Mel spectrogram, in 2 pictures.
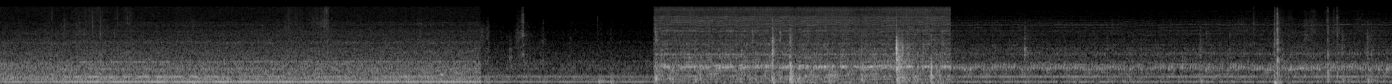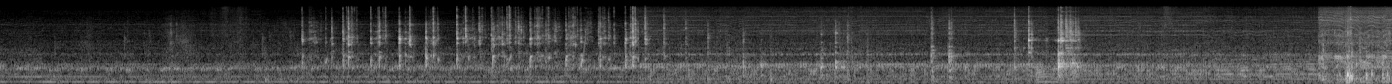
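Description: Baking prep sounds in a series of short takes: dry ingredients poured from a bag into a stainless steel stand-mixer bowl over a steady low hum, then scattered clinks, rattles and handling noises. Near the end a KitchenAid Artisan stand mixer starts running.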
